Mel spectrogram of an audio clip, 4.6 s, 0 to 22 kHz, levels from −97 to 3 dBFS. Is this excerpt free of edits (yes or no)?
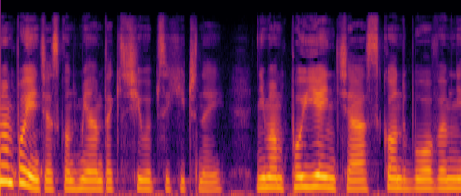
no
